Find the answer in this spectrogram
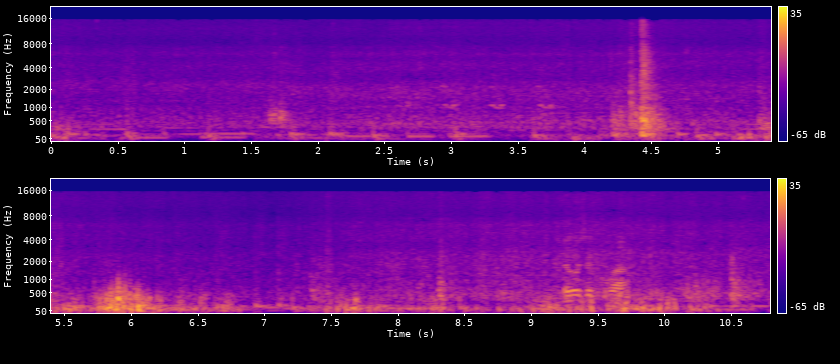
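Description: Wind noise rumbling on the microphone, with a sharp click about four and a half seconds in and a thump about a second and a half later.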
